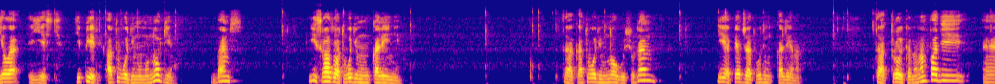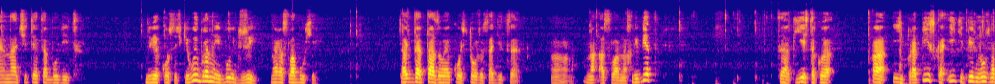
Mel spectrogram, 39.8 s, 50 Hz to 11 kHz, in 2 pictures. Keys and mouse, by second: 2.5 middle drag, 3.6-5.8 drag, 6.9 click, 8.3-9.9 drag, 10.8 click, 11.2 middle click, 12.3-13.7 drag, 15.4-16.8 drag, 17.0-17.6 middle drag, 17.7 KP_3, 19.9 click, 22.8-23.4 drag, 24.6 g, 28.1 click, 28.7 g, 32.6-33.6 middle drag, 34.8-35.1 shift+middle drag, 35.8 middle click, 37.4 a, 38.0 i, 39.3-39.7 middle drag.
